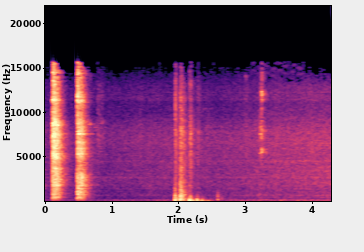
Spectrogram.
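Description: Two sharp hammer blows on the steel top of an electric water heater, struck to free the brass fitting, each ringing briefly. About two seconds in comes a short, loud burst of metal clattering.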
